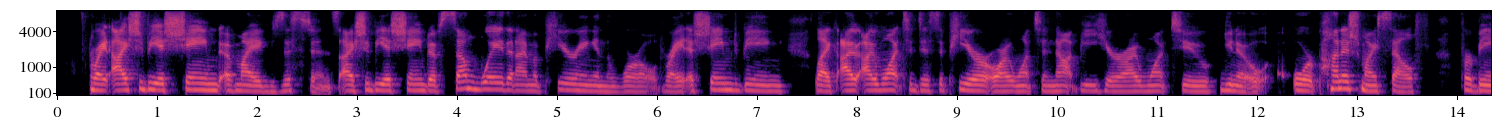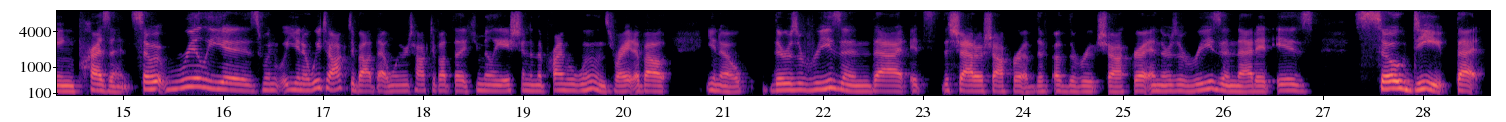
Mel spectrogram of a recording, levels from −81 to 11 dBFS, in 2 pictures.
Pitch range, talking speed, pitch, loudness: 150-175 Hz, 205 wpm, 160 Hz, -25 LUFS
